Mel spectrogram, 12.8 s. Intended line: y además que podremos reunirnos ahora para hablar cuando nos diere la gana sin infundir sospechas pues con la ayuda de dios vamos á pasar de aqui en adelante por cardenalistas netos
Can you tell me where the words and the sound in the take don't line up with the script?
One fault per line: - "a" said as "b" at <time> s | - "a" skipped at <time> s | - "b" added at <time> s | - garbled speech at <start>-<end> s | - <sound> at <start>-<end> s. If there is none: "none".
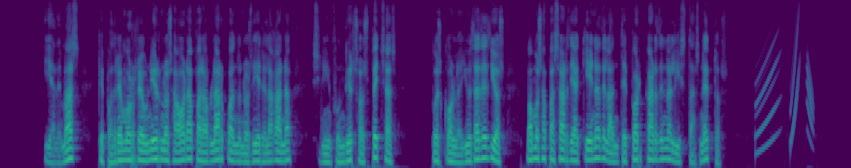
- chirp at 11.3-12.2 s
